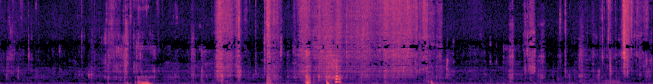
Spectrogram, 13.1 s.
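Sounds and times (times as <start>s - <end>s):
person chewing and biting food: 8.8s - 13.0s.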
